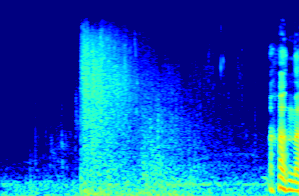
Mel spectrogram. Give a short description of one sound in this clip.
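An explosion booms and rumbles, then slowly fades.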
